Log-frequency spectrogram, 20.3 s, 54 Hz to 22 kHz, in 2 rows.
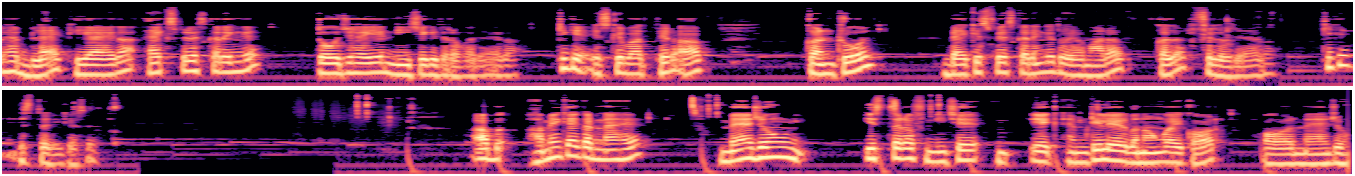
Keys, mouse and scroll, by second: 2.7 x, 9.7 ctrl+d, 11.1 ctrl+-, 11.2 space, 11.3 click, 11.6 click, 12.3 ctrl+d, 12.4 ctrl+0, 13.1 click, 15.7 click.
